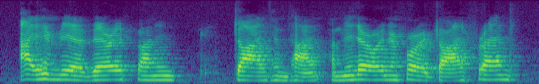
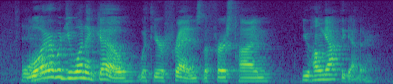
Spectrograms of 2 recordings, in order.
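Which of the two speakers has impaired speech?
The first: spinal muscular atrophy.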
